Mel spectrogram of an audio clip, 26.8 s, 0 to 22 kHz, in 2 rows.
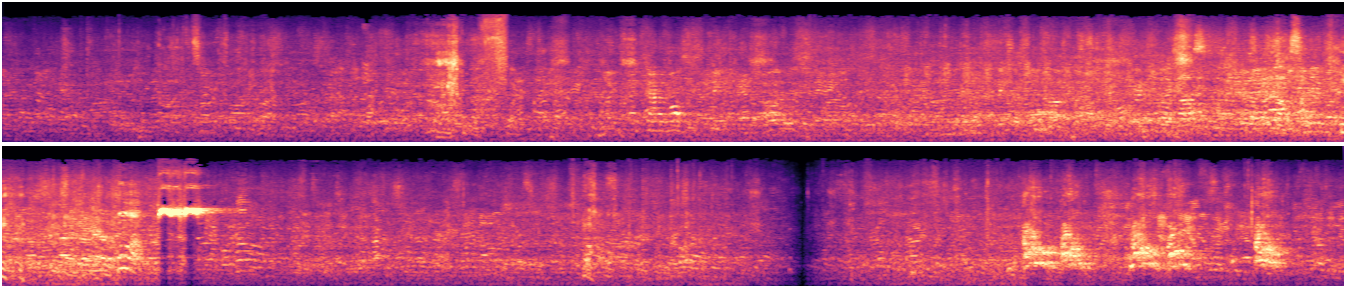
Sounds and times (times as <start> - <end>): Speech: 0.0 - 26.8.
